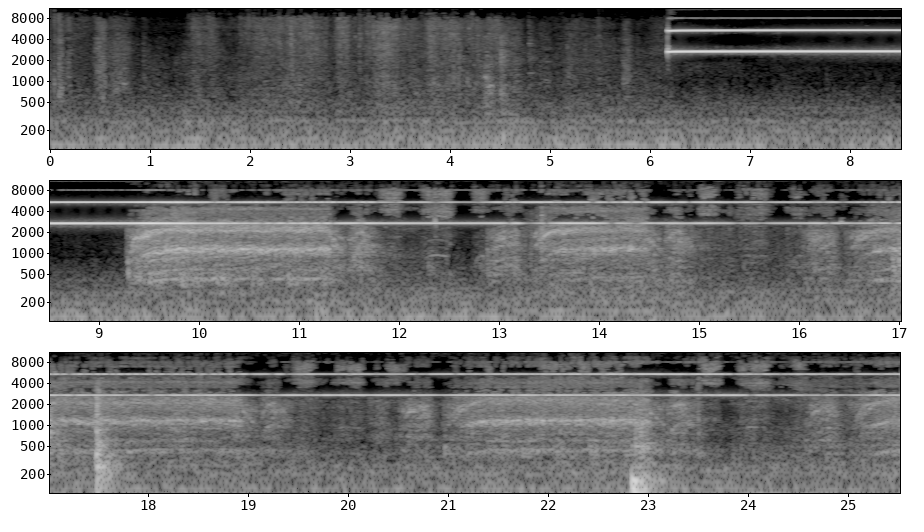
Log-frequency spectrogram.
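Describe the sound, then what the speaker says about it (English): A student-built runaway alarm clock going off, its steady high-pitched electronic tone sounding continuously over a low motor hum, with intermittent whirring and a few clunks as the device moves. "wait for the alarm to go off"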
